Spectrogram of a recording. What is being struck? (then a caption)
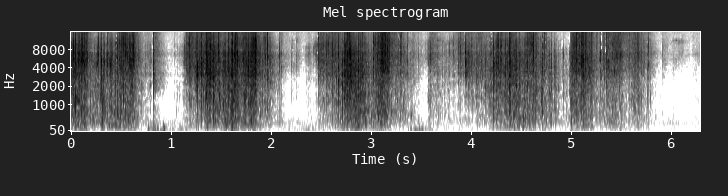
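Newsprint newspaper pages. A hand turns and flattens the thin pages of a stack of newsprint newspaper. Repeated bright bursts of rustling and crinkling, mostly high and papery with almost no low end, come with brief quiet gaps between them.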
